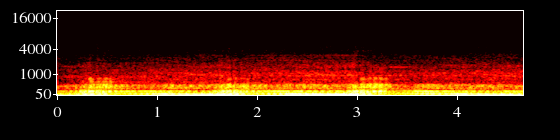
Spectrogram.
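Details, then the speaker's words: Porsche 944 that had sat for years and would not start, now fixed and given injector cleaner. It idles at about 900 rpm instead of 500, with a deep, steady rumble and no knocks or misses. Oil pressure and temperature are good, with the cooling fan awaited. "great oil pressure idling nicely now good temps as long as the cooling fan comes on any minute now once it crosses over half"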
